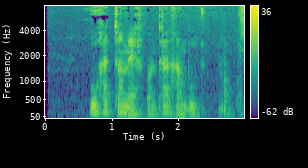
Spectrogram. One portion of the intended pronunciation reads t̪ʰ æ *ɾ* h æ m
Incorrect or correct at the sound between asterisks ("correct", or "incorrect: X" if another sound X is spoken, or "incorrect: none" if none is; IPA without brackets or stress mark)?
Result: correct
